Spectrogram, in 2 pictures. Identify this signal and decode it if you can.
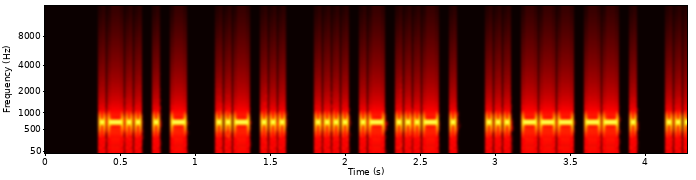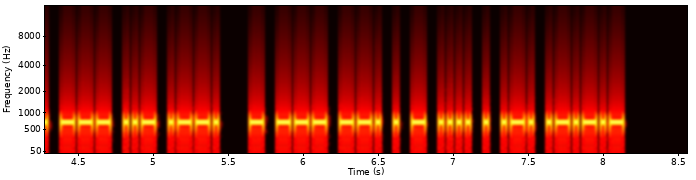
Morse code, heard as a keyed tone, about 40 wpm, 700 Hz. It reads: LET US HAVE SOME SOUP TOGETHER.
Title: Sentences from Top 1000 Words - Review Part 6 - 40wpm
